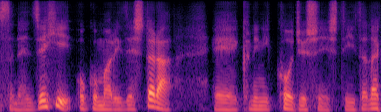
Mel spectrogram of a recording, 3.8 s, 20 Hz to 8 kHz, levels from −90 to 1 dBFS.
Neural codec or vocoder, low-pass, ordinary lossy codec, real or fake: codec, 16 kHz, 0.3 kbps, FocalCodec; none; none; fake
